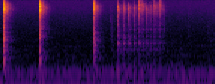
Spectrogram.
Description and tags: basically, this is the recording of a little stone falling on the floor, faster or slower, depending on the recording.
